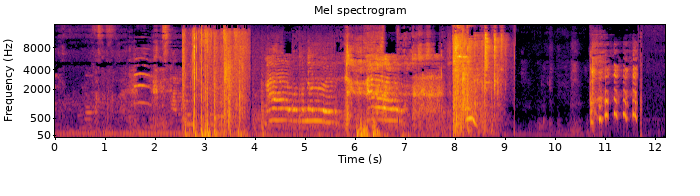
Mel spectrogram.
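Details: Domestic cat giving several drawn-out, tonal meows with clear harmonics, some rising then falling, mixed with human speech, bursts of handling noise and short clicks in an indoor setting.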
